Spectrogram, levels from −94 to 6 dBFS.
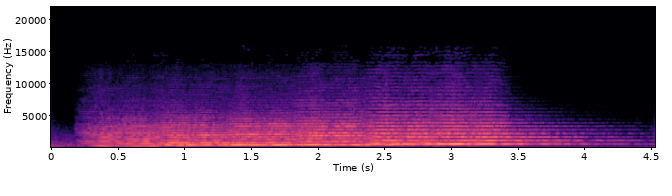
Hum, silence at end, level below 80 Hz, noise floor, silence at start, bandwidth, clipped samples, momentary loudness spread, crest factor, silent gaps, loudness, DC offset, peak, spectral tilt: none; 0.25 s; -68 dBFS; -48 dBFS; 0.2 s; 12.5 kHz; under 0.1%; 14 LU; 14 dB; none; -22 LUFS; under 0.1%; -8 dBFS; -1.5 dB/octave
